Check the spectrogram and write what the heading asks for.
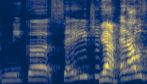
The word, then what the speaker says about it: Nyeka: Because a lot of people be thinking I'm saying Mika. It's Nyeka. No, I'm playing. It's Nyeka. Nyeka. Nyeka. It's not a Tanika, Shanika, Wakika. It's just Nyeka.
